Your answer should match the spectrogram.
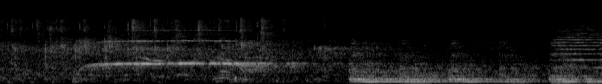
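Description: Audience applauding and cheering in a large hall, with one long held high call among the cheers, then music starts playing about halfway through.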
